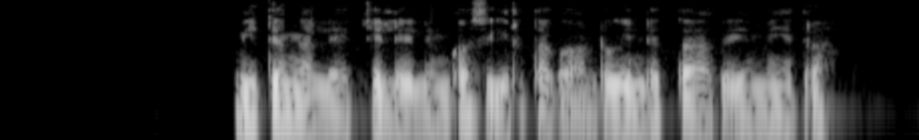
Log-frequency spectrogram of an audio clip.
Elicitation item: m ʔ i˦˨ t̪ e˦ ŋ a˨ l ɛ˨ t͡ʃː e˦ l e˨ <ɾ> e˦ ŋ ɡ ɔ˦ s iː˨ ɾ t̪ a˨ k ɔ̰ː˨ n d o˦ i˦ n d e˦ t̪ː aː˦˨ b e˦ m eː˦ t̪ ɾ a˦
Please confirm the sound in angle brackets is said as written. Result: no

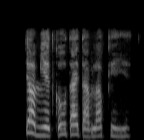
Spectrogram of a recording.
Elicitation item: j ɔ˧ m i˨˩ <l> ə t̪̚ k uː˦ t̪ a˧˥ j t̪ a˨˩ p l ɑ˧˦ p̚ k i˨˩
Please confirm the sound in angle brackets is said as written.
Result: no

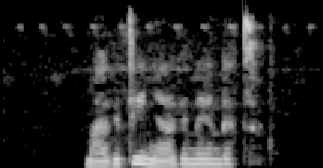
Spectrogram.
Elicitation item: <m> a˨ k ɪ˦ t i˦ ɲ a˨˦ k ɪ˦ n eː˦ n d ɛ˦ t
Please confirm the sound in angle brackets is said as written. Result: yes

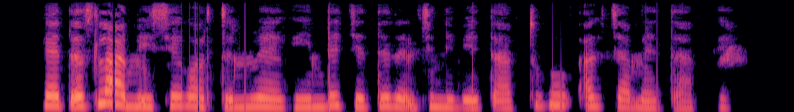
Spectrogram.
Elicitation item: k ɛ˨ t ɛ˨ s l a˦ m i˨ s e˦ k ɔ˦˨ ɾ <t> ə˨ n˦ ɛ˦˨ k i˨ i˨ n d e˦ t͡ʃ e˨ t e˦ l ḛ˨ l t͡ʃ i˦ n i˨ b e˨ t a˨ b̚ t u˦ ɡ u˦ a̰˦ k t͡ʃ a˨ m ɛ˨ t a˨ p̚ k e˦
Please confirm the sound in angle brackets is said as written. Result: yes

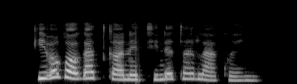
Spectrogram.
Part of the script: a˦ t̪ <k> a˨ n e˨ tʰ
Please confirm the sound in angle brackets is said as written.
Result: yes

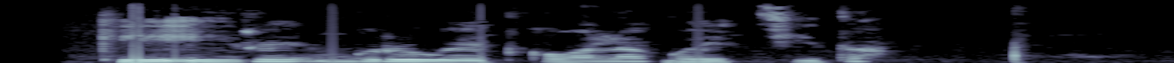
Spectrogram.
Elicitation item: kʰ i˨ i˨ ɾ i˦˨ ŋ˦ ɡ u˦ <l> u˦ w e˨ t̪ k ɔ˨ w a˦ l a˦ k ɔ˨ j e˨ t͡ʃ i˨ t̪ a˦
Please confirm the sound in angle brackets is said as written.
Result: no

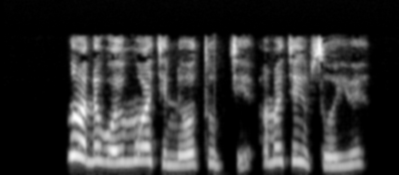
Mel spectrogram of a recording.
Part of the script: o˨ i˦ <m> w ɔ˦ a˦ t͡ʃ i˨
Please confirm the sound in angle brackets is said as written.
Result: yes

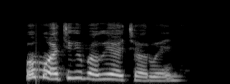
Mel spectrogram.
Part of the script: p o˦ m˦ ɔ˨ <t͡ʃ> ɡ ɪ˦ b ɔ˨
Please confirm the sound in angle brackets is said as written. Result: yes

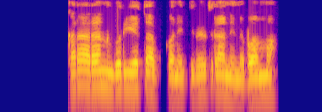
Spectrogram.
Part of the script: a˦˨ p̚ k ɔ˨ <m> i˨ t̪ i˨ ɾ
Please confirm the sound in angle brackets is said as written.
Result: no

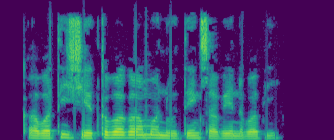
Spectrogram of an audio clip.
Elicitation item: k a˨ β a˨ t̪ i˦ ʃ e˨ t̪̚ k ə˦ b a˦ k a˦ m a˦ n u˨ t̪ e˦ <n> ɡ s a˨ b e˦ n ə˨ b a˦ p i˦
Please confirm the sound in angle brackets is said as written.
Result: no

